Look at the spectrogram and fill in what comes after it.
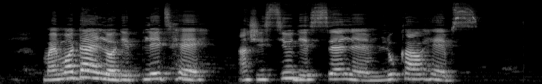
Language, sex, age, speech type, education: Nigerian Pidgin, female, 15-29, spontaneous, tertiary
